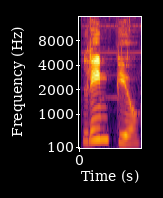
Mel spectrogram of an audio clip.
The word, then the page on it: limpio: Spanish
